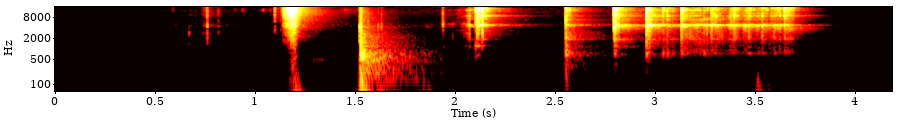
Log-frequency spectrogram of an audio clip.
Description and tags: Opening a bottle of beer.
open, cap, beer, drink, bottle, opening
